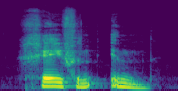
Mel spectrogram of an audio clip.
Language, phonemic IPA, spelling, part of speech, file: Dutch, /ˈɣevə(n) ˈɪn/, geven in, verb, Nl-geven in.ogg
- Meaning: inflection of ingeven: 1. plural present indicative 2. plural present subjunctive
